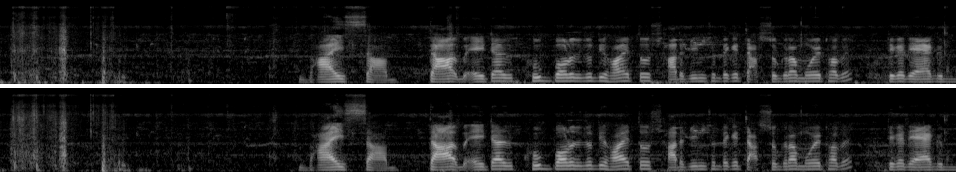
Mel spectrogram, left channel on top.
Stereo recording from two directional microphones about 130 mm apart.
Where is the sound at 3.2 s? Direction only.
45° right (ahead or behind).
